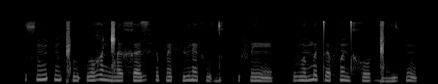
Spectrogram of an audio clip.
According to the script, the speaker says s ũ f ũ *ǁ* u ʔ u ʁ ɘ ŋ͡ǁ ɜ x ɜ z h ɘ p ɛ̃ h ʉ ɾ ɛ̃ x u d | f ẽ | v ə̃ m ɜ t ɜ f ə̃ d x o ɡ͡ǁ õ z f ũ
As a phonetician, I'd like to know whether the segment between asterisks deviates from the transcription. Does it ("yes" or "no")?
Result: no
